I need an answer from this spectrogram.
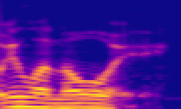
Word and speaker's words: Illinois: I'm saying it wrong oh Illinois oh Illinois I guess you don't say the s whatever it does it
